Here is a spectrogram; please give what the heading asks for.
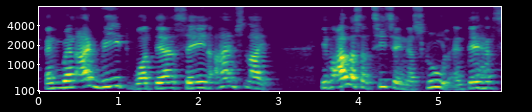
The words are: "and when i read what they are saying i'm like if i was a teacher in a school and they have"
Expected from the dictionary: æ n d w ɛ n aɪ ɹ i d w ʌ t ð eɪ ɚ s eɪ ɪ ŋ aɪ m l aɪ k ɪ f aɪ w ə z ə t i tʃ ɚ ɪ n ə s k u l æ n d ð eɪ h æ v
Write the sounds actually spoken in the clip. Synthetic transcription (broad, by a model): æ n w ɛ n aɪ ɹ i d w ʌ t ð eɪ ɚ s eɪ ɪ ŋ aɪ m l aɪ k ɪ f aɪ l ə s ə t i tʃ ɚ ɪ n ə s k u l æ n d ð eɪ h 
